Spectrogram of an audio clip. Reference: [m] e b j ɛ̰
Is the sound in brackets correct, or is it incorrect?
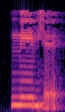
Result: correct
